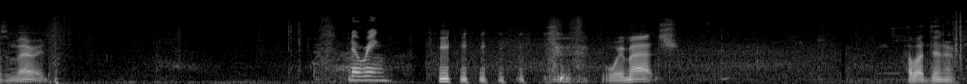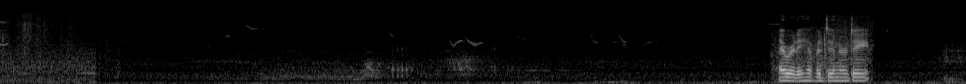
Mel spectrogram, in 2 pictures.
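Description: A woman speaks calmly up close.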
